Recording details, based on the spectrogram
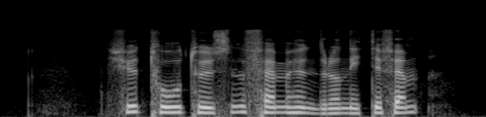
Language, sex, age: Norwegian, male, 24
